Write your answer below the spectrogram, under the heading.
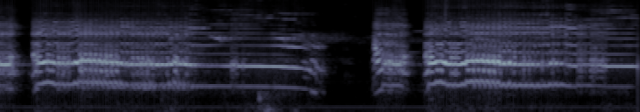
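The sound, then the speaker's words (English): Two loud crows from a domestic rooster, each a drawn-out cock-a-doodle-doo with a short break between them, over a faint steady low hum. “And here's the call of the domestic chicken.”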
